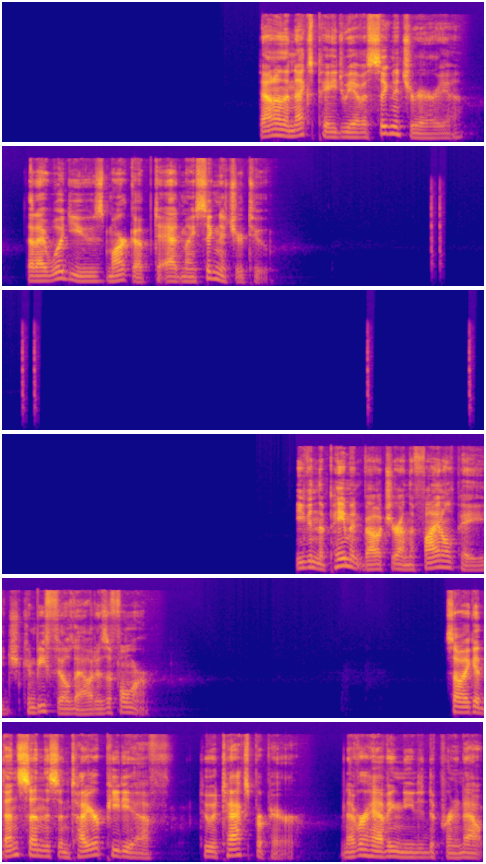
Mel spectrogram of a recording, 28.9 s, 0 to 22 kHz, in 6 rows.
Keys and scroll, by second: 0.1 Tab, 21.1-23.6 typing, 22.3 Tab, 25.0-27.9 typing.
